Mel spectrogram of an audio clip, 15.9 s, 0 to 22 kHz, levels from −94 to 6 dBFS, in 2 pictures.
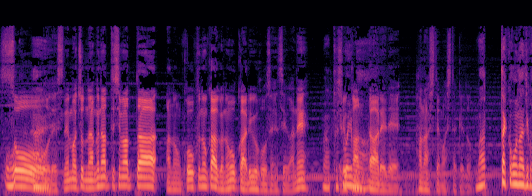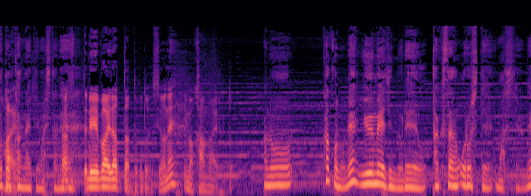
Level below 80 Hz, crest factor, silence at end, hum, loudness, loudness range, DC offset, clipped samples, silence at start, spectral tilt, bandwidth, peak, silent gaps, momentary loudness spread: -46 dBFS; 20 dB; 0 s; none; -22 LUFS; 5 LU; under 0.1%; under 0.1%; 0 s; -6.5 dB/octave; 13.5 kHz; -2 dBFS; none; 16 LU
